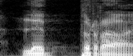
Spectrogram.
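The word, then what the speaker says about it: λέπρα: 레프라 이렇게 발음하고요.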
